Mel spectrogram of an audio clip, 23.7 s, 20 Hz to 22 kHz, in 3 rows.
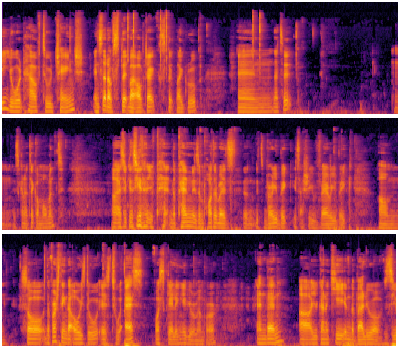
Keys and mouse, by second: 10.8-11.1 shift+middle drag, 12.1-12.5 shift+middle drag, 13.9 middle click, 14.7 shift+middle drag, 17.2-17.6 shift+middle drag, 18.3 s.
